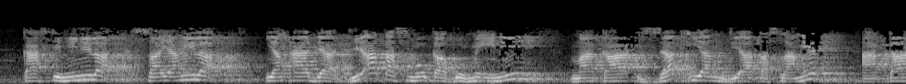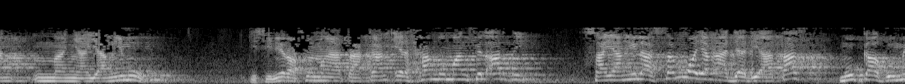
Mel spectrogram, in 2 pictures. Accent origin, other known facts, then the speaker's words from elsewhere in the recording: Surabaya, East Java, Indonesia; terutama di kota saya sendiri, kota Surabaya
